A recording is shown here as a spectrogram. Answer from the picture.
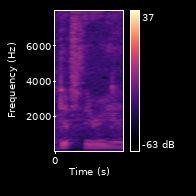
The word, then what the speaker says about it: diphtheria: How do you pronounce it? I pronounced it one way. What is it? – Diphtheria.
